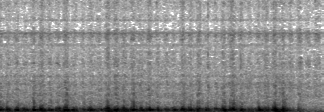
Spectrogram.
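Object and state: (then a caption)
Painted plaster wall. A wooden hairbrush with dark, stiff bristles is scraped against a solid white painted plaster wall. The result is a steady, dry, scratchy rasp in repeated brushing strokes, with its body in the low-mid range and little bright content.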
